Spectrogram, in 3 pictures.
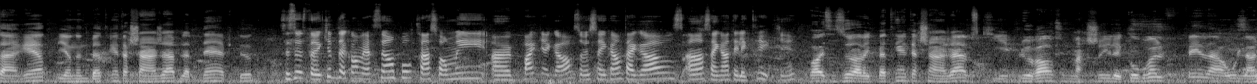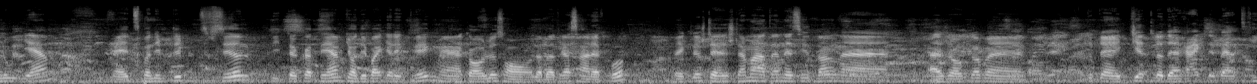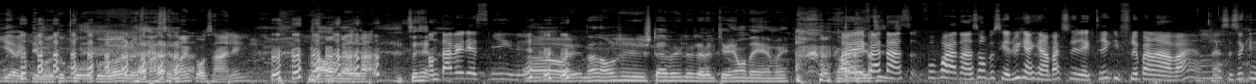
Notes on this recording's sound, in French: Catch up LIVE de l'ExpoMoto Québec 2024. Une petite discussion à chaud en direct du Salon de la moto de Québec.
